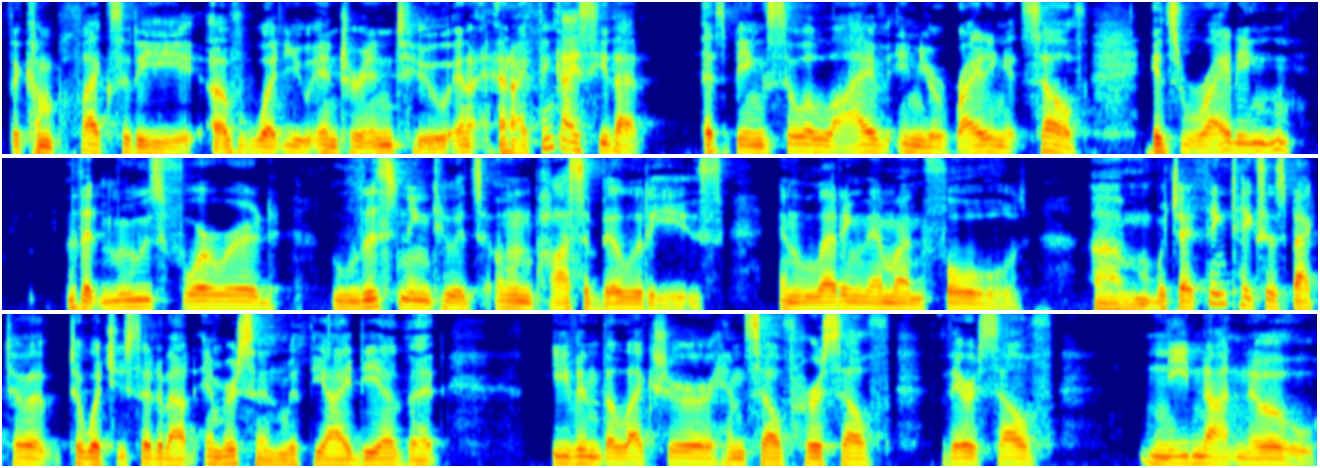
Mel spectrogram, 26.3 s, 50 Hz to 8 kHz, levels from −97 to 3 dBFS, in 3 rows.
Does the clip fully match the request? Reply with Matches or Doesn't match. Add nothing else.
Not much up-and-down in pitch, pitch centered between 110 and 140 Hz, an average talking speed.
Matches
